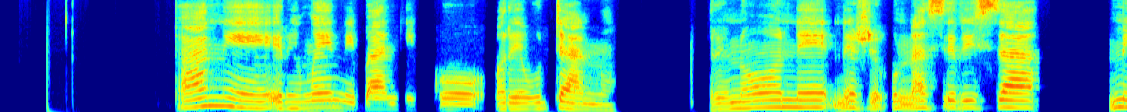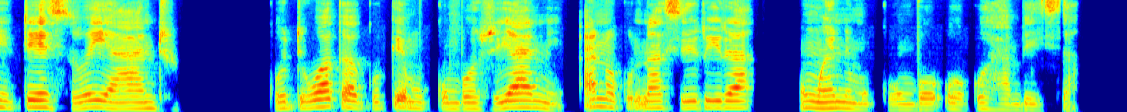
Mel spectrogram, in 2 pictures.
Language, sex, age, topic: Ndau, male, 25-35, health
